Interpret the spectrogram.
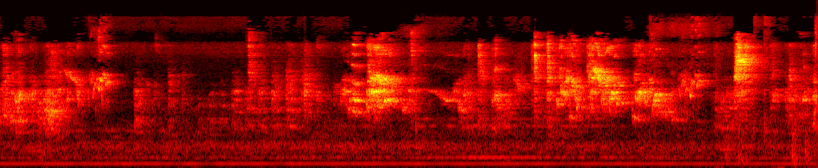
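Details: Budgerigars chirping to liven up other budgies: a quieter start, then busy scratchy chatter and bright squeaks in tumbling bursts, steady electrical hum throughout.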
